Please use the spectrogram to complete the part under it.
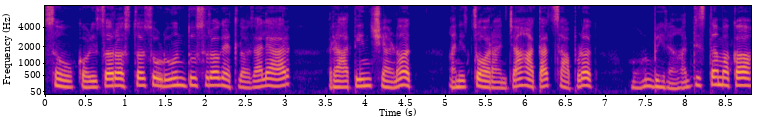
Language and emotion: Goan Konkani, fearful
